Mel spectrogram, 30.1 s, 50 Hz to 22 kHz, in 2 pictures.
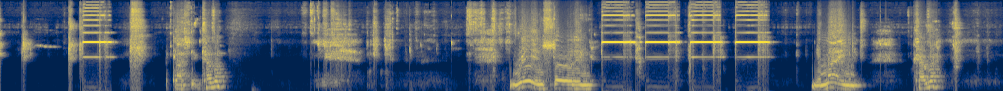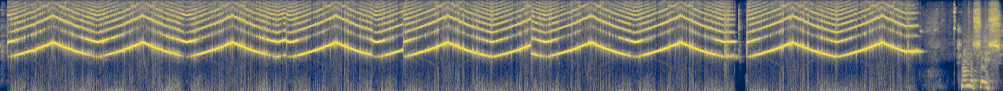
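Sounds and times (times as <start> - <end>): alarm siren sweeping in pitch: 1.2 - 1.8, 9.0 - 11.6, 15.2 - 28.9.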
